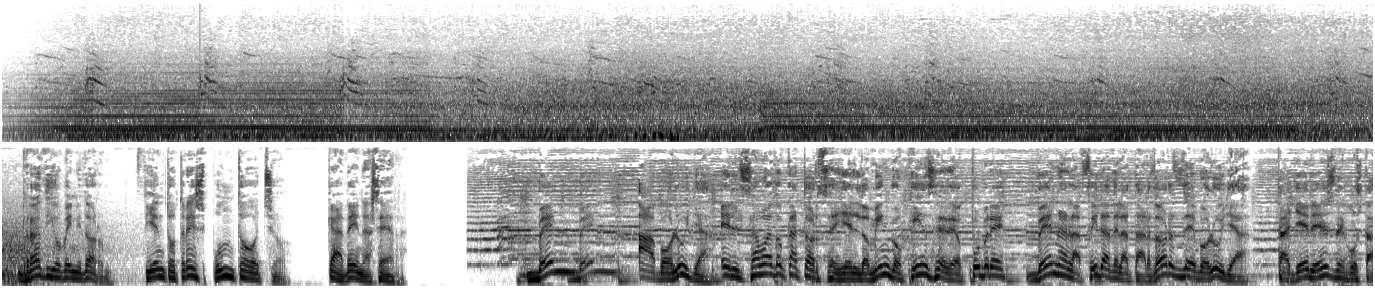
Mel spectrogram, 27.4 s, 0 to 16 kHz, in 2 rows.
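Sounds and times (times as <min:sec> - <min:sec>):
boat engine droning: 0:00.0 - 0:14.4, 0:18.4 - 0:27.4
speech: 0:14.0 - 0:17.8, 0:18.8 - 0:27.4.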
